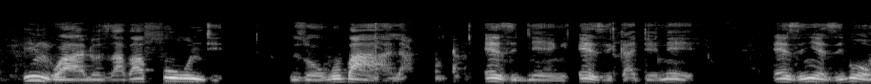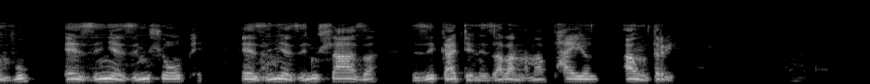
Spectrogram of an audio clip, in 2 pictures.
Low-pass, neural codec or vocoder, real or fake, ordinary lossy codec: 7.2 kHz; none; real; Opus, 64 kbps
